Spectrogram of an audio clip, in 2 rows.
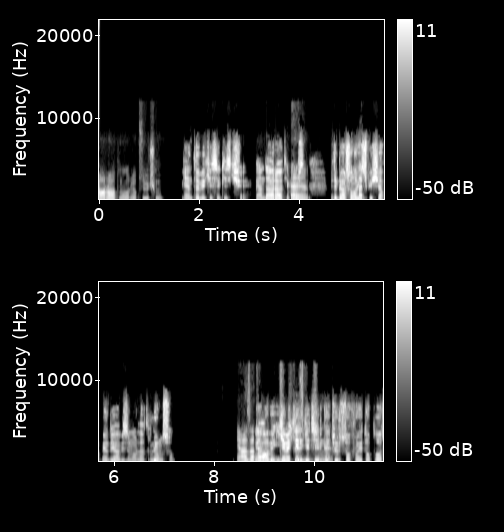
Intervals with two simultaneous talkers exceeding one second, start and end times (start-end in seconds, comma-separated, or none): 8.8-10.4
